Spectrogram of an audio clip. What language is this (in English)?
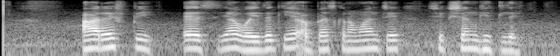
Marathi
